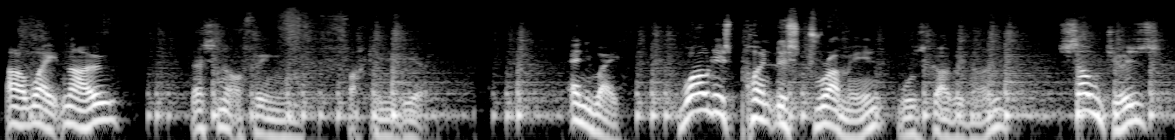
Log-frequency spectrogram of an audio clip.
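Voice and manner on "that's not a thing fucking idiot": ordinary delivery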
